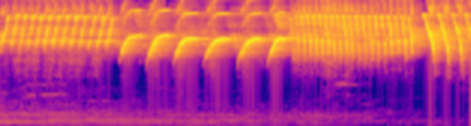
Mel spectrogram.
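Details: Spanish Timbrado canary training song in quick-changing tours: a dense high trill, then slower looping rising notes about four per second, then another fast bright rattle and sweeping slurs.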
